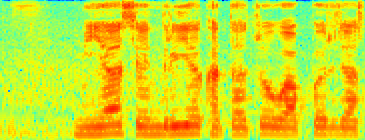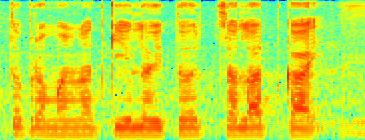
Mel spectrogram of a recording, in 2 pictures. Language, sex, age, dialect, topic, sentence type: Marathi, male, 46-50, Southern Konkan, agriculture, question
